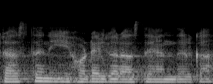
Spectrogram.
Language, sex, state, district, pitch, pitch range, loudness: Hindi, male, Uttar Pradesh, Muzaffarnagar, 125 Hz, 120-130 Hz, -25 LUFS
